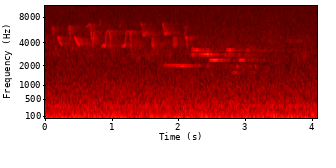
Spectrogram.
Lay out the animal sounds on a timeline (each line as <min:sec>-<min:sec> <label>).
0:00.0-0:02.4 Indigo Bunting (Passerina cyanea)
0:01.6-0:03.5 Hermit Thrush (Catharus guttatus)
